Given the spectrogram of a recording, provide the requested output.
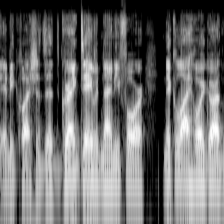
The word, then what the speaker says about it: Nikolai Højgaard: Lastly, Nikolai Højgaard, which I learned the pronunciation actually is, wins on the European Tour.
